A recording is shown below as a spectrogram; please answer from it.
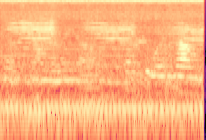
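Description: Juvenile wood stork giving repeated begging calls, about three short calls in two seconds, over a steady low hum.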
